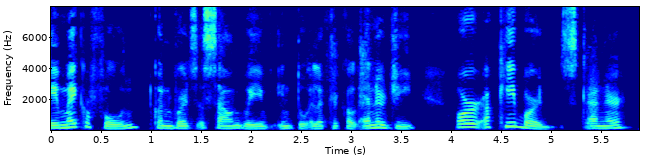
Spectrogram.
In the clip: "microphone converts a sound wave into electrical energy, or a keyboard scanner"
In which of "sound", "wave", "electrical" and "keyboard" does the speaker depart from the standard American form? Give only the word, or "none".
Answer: none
